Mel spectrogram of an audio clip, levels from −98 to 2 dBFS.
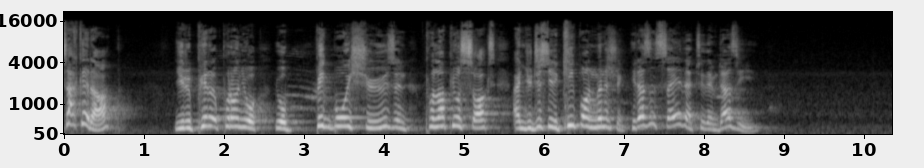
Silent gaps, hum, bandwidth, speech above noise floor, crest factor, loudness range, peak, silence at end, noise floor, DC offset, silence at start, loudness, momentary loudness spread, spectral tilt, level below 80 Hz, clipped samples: none; none; 16 kHz; 42 dB; 18 dB; 4 LU; -8 dBFS; 1.7 s; -65 dBFS; under 0.1%; 0 s; -24 LUFS; 9 LU; -4.5 dB/octave; -72 dBFS; under 0.1%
